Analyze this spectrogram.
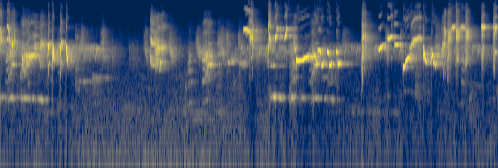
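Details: Long bout of orange-headed thrush song used to lure other birds, with rapid twittering bursts, high sweeping whistles and scratchy notes, briefly quieter in the middle before resuming loudly.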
